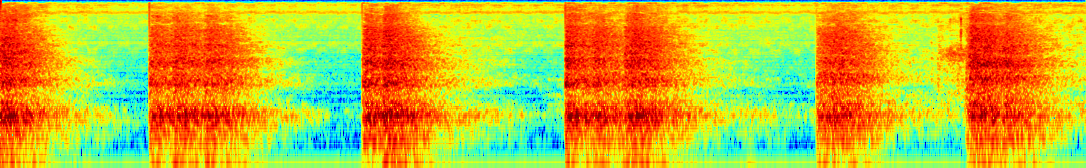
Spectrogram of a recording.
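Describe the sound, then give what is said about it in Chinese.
Firecrackers being set off by people nearby: about seven loud, sharp bangs at irregular intervals, each trailing into a long, rumbling decay, with no talking in between. “旁边的人在放放鞭炮”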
